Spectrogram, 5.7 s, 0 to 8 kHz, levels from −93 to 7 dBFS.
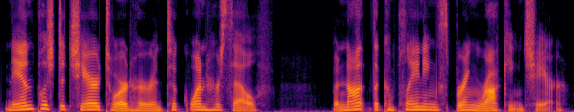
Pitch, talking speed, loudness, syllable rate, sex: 185 Hz, 180 wpm, -20 LUFS, 4.5 syllables/s, female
